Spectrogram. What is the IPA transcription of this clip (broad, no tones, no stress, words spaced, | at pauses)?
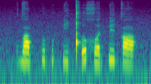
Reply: dɒpːu puk͡piǃʼu χʷɛ k͡pykɒ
